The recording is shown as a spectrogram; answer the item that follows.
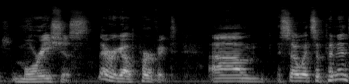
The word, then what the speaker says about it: Mauritius: So, I'm going to pronounce it the way I see it. It's Leourne. Uh, Brabbant. Mauricious. Mauritius.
